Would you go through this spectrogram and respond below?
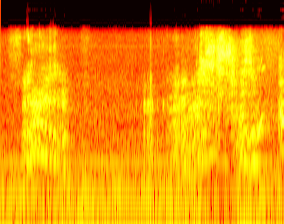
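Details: Chihuahua growling while having her teeth brushed at home; two rough, snarling growl bursts, the second louder and higher, with a brief click between.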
